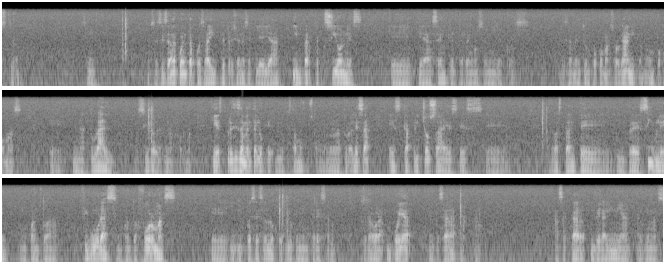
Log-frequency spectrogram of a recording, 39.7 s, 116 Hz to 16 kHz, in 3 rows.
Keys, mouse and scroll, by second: 0.2 right click, 1.2-2.2 drag, 2.5 KP_0, 7.0 right click, 7.7-11.0 drag, 11.0-12.0 scroll up 1, 16.3 Tab, 24.1 Tab, 24.7 click, 24.8 middle click, 27.2 right click, 28.1 middle click, 29.6-32.2 drag, 32.1 ctrl+z, 33.1 middle click, 35.0 middle click, 35.8 c, 36.4-39.7 drag.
